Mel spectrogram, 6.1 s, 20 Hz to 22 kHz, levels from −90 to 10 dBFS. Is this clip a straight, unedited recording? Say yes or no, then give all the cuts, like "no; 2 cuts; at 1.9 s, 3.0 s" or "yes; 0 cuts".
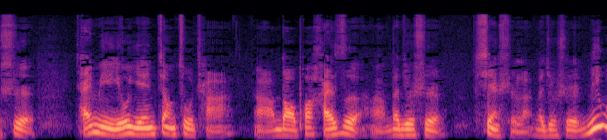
yes; 0 cuts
